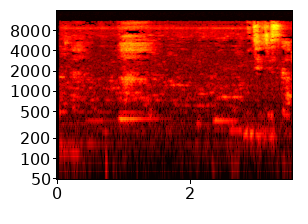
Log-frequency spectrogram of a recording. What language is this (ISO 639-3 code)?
urd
